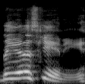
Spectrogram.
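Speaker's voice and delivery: put-on Italian accent. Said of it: "Today's Italian day".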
